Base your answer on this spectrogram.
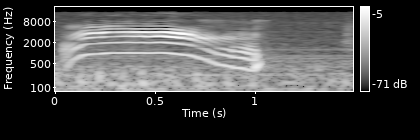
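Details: A tiny rescued kitten gives one loud, drawn-out meow as the litter plays and clambers over an older cat indoors. The cry holds a high, steady pitch, then slides sharply downward before cutting off, leaving a quiet room.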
